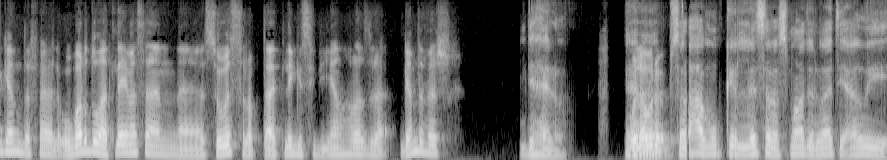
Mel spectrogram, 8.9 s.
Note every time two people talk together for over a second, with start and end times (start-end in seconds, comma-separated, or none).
none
